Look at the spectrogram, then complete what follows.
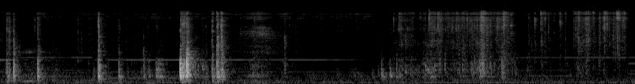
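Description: Fingers tapping, knocking and picking at a cardboard advent calendar. There are sharp clicks in the first half, the loudest a little under two seconds in, then a stretch of scratching and tearing cardboard as a small numbered door is worked open.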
